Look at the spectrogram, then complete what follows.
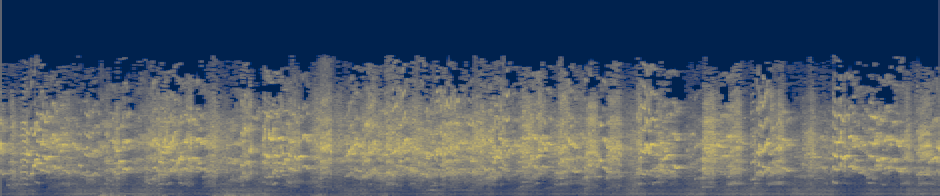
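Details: Wild lorikeets in a huge flock fed sunflower seeds and honeyed bread in St Clair, Australia, during winter; loud overlapping metallic screeches in quick bursts, with a few low thumps early on.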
